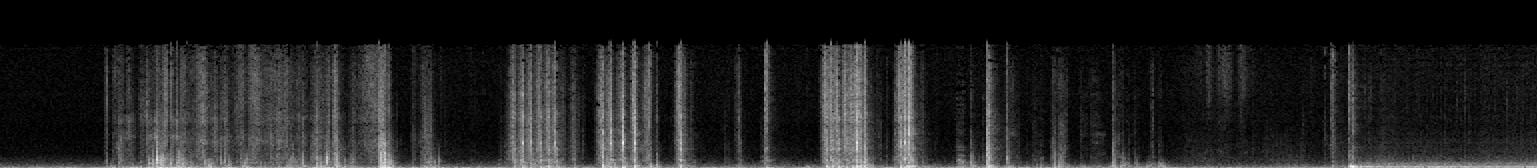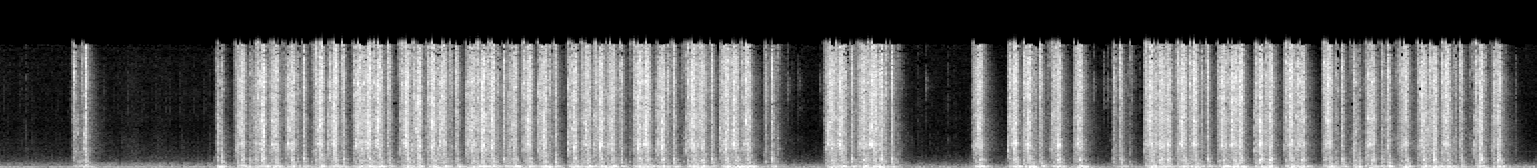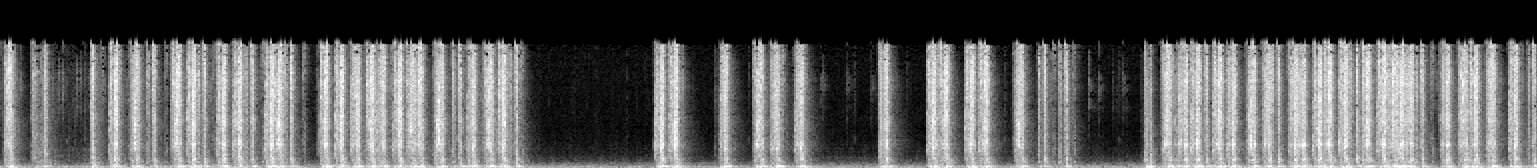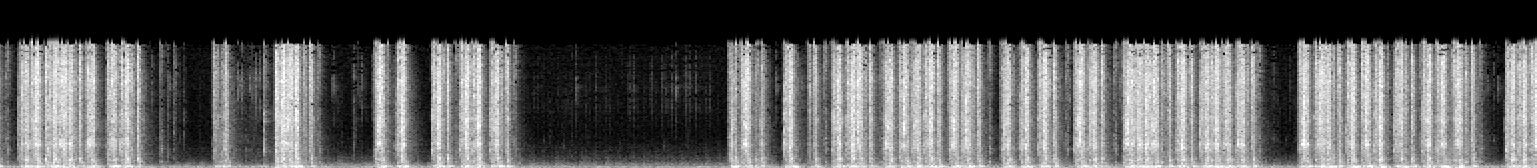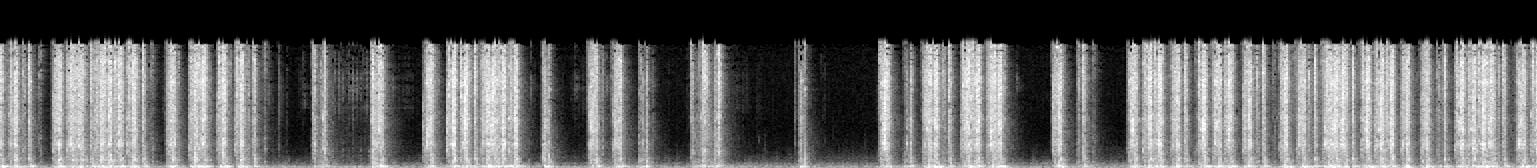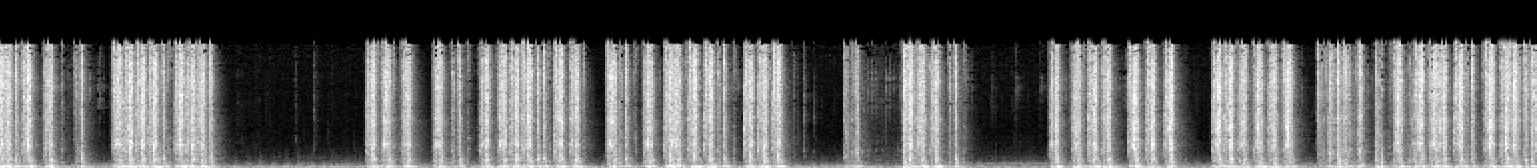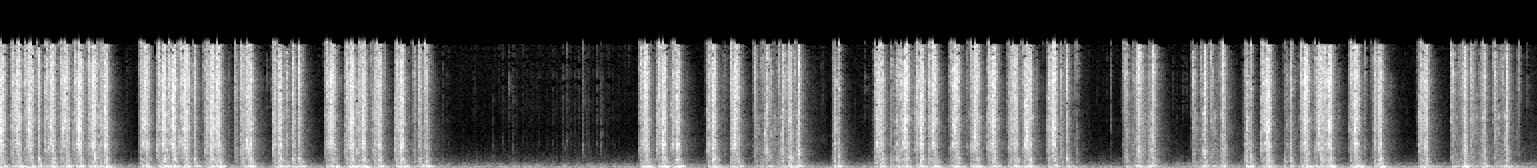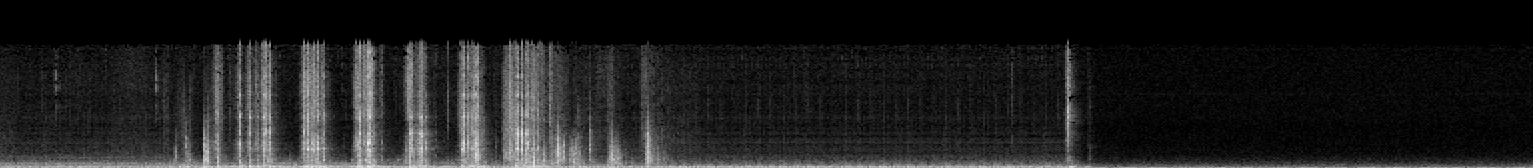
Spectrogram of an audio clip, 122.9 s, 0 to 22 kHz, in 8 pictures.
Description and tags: Typewriter, IBM Selectric II
I was surprised this still worked. This is an old IBM Selectric II typewriter, with correcting tape, the “quieter” Selectric at the time. It’s about 80 pounds, a real back-breaker. The carriage return bell is broken, unfortunately, so the best you might hear it is rattling due to the belt vibration.
Recorded with a TASCAM DR-05, without the low-cut since I wanted a beefy sound. Placed direcly above the roller, about 12 inches away.
Description: I roll in some paper, type a few paragraphs from some copy, and roll it out when I’m done. Man, can you type fast on these machines!
IBM, antique, old, hum, machine, mechanical, sound-museum, typewriter, electric, selectric, writing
